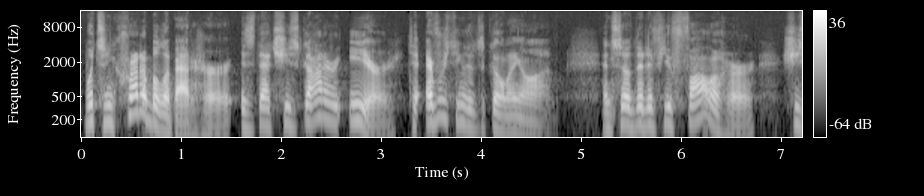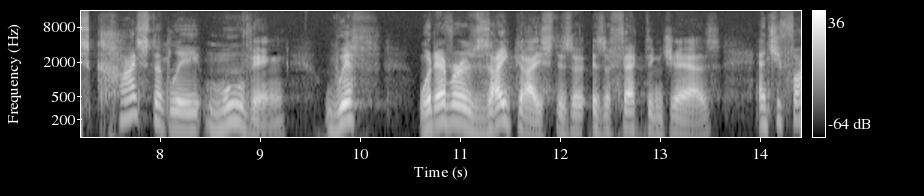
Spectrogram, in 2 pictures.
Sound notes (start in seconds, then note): none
